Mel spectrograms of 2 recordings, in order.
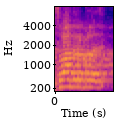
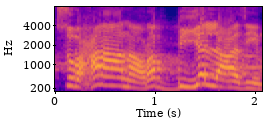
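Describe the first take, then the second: First: It is said fast and rushed. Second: It is said slowly, each word clear.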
